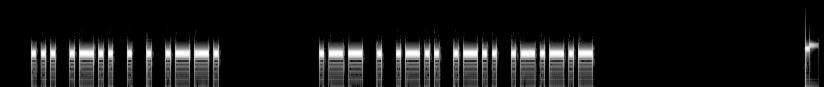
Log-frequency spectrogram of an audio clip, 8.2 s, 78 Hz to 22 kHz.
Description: Morse code, heard as a keyed tone, about 25 wpm, 700 Hz. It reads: SLEEP WELL.
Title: 3x Word-Spacing - Sentences from Top 500 Words - 25wpm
